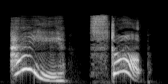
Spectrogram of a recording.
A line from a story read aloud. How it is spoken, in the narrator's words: Olivia cried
